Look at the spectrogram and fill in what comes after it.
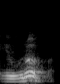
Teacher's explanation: esta palabra tiene la sílaba tónica, es decir, la acentuación en la sílaba ro.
